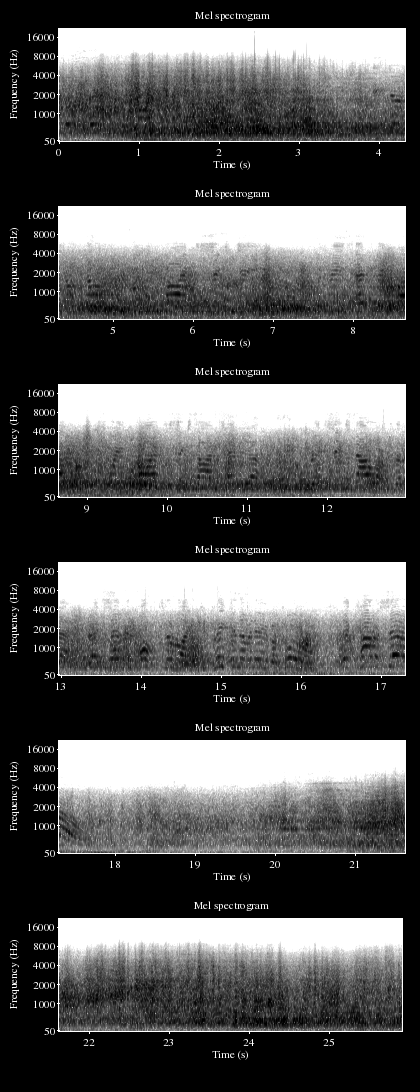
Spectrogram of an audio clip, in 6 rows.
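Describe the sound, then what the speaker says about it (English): Red Arrows jet display team aircraft performing air display manoeuvres at RIAT 2024, a loud continuous roaring jet noise that swells and fades as the planes pass, with an announcer's voice heard over the roar. "Each aircraft will conduct a 360-degree air-roll roll before turning hard away from each other."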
